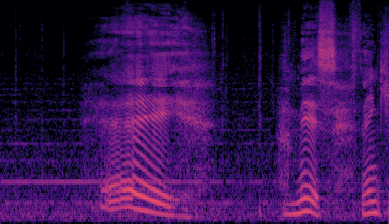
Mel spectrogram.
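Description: A teenage girl speaks up close in a lively, teasing voice.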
